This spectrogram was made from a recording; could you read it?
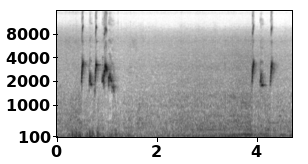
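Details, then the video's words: Morning singing of a red-whiskered bulbul, meant to train voices and spur freshly caught birds: two clear chirpy phrases of three to four rapid whistled notes, separated by a pause of nearly three seconds, over soft background rumble. "Luyện giọng chào mào hót sáng KÍCH BỔI SÁNG"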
